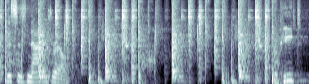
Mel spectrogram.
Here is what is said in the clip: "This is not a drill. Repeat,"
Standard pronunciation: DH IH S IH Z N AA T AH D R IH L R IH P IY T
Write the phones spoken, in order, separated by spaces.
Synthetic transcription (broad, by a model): DH IH S IH Z N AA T AH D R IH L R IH P IY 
